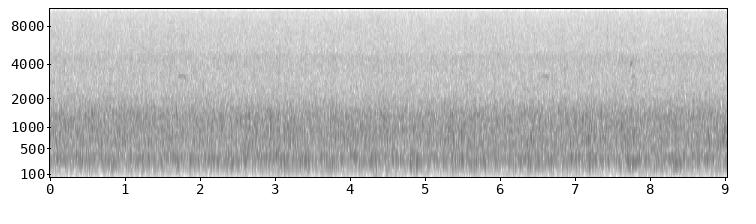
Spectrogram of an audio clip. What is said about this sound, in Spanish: El sonido del agua que acompaña esta sesión de Yoga Nidra es el agua de un pequeño río que corre desde la montaña hacia el lago.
